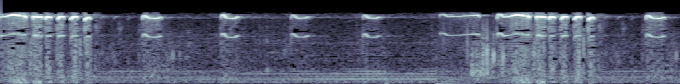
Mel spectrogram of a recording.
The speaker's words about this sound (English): One bird that is impossible to ignore is the killdeer. Its call is loud and easily recognizable.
